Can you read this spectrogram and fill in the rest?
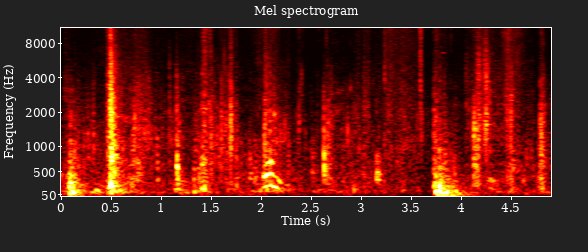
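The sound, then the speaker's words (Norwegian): A door is opened with a few sharp clunks and knocks, followed by shuffling footsteps and muffled movement nearby; faint voices murmur in the background. “Så da åpner du døra.”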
